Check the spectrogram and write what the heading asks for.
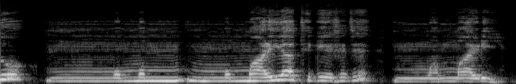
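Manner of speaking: stuck on the M, sound held and repeated before Maria and মাইরি; stuttering on M. Real, not acted. Explaining a Portuguese word origin to viewers, stuttering on M. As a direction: stammer into each M word, dragging out the M. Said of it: "আমার ম বলতে গেলে পর তোতলামি হয়".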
